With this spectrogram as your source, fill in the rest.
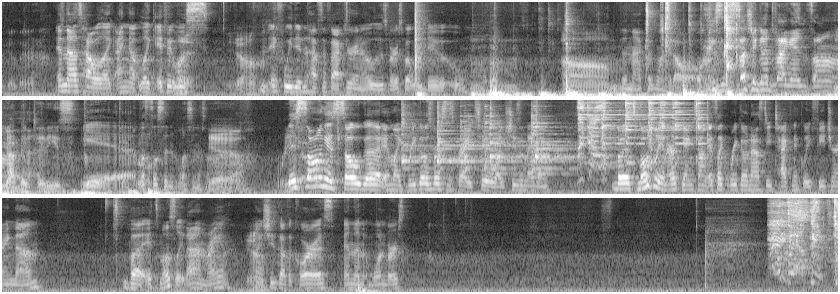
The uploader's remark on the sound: THIS PODCAST IS UNLISTENABLE!!! There are weird background noises and bad levels.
